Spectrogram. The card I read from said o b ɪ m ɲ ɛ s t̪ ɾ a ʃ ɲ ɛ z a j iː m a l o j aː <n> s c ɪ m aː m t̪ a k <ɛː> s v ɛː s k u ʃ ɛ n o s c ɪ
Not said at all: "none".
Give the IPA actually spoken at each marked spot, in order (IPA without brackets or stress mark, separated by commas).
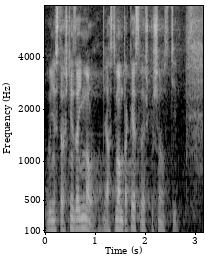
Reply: none, ɛː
